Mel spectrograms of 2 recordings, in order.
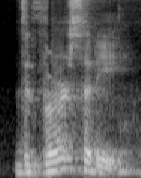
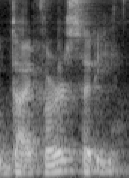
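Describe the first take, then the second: First: "Diversity" with a short first vowel, like "dih-VER-sity"; short-i pronunciation. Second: "diversity" with the first vowel as in "die", "die-VER-sity"; long-i pronunciation. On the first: Teacher showing the first of two accepted pronunciations, "Diversity" said "dih-VER-sity". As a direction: say "Diversity" starting "dih", not "die". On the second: Teacher showing the second accepted pronunciation, "diversity" said "die-VER-sity". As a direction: open "diversity" with a clear "die" sound. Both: Shown as a demonstration. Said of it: "pode as duas formas de pronúncia".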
